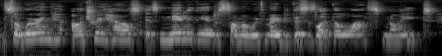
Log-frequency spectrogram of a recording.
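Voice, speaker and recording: A woman's voice: fairly high pitch, flat delivery, fairly quick. A woman explaining game rules conversationally as facilitator, checking in with her group of players.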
